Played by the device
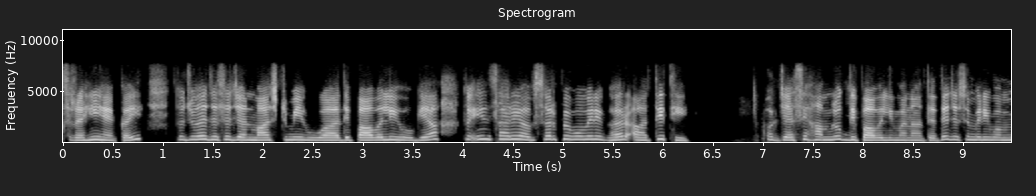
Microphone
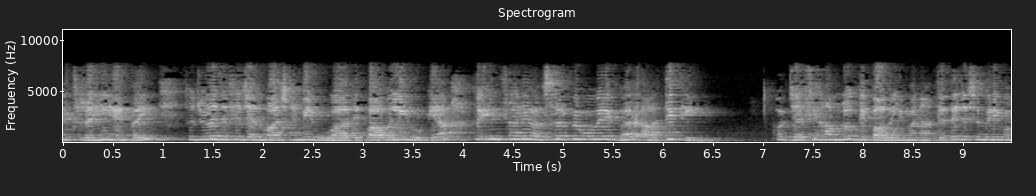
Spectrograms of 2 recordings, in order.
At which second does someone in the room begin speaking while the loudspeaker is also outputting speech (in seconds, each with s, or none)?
none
